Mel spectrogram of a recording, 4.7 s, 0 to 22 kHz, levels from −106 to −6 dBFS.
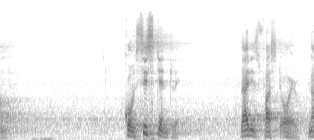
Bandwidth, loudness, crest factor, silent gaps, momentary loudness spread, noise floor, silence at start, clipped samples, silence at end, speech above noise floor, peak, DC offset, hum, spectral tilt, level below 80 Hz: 13 kHz; -53 LUFS; 22 dB; none; 15 LU; -82 dBFS; 0 s; under 0.1%; 0 s; 29 dB; -34 dBFS; under 0.1%; none; -4.5 dB/octave; -84 dBFS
